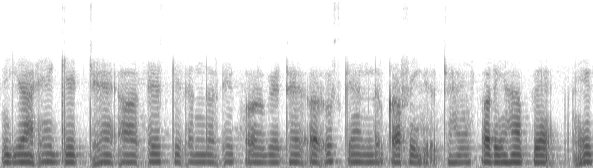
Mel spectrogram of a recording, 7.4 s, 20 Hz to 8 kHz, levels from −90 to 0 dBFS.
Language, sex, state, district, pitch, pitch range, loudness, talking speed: Hindi, male, Uttar Pradesh, Jyotiba Phule Nagar, 130 Hz, 130-135 Hz, -35 LUFS, 175 wpm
